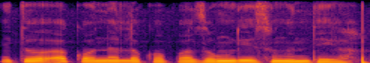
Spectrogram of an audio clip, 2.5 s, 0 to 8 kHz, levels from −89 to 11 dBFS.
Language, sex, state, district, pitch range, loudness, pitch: Wancho, female, Arunachal Pradesh, Longding, 170-195 Hz, -13 LUFS, 180 Hz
